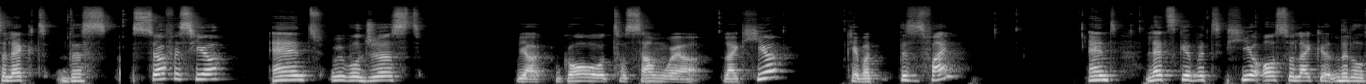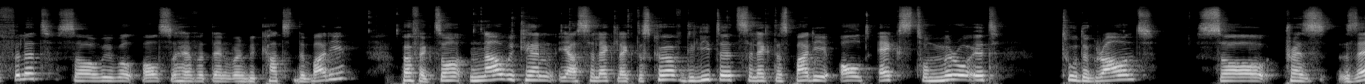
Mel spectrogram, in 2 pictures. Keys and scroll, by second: 20.2 x, 23.9-24.6 typing, 25.7 z.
